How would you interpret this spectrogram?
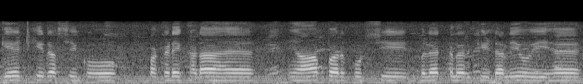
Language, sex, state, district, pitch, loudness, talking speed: Hindi, male, Haryana, Charkhi Dadri, 175 Hz, -16 LUFS, 165 wpm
